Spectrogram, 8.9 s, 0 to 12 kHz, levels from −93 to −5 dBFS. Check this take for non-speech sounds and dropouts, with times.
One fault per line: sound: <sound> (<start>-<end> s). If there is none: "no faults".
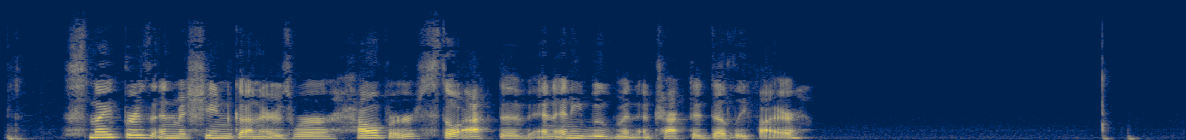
no faults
